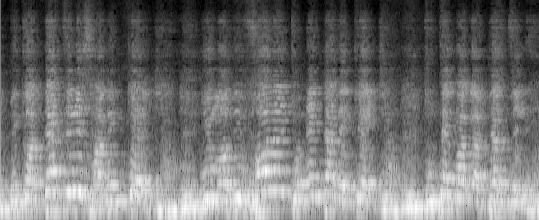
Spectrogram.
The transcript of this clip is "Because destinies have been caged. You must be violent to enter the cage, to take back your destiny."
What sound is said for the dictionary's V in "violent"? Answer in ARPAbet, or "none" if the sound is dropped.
F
